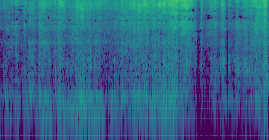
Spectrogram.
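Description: Fingertips scratch the textured lid of a hollow, braided woven seagrass wicker box, making a steady, rough, dry scratching. The sound is full and low with a hollow body, swelling and easing in uneven strokes.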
